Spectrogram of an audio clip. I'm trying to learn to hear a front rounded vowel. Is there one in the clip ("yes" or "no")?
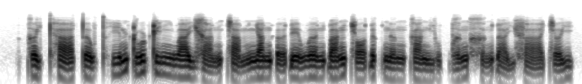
no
